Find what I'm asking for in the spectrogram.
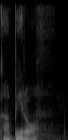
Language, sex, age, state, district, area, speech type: Manipuri, male, 45-60, Manipur, Bishnupur, rural, spontaneous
